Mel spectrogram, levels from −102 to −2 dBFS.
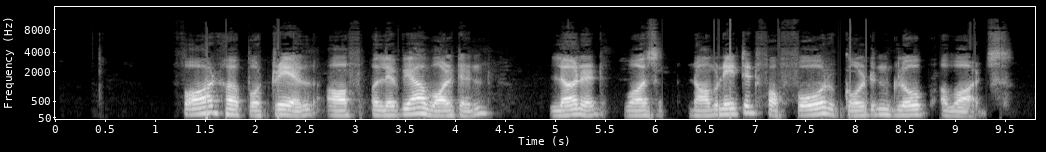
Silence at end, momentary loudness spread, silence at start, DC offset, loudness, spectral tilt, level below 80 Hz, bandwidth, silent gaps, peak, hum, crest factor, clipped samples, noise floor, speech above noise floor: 0.3 s; 11 LU; 1.3 s; under 0.1%; -17 LUFS; -8 dB/octave; -54 dBFS; 7.6 kHz; none; 0 dBFS; none; 18 dB; under 0.1%; -89 dBFS; 73 dB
